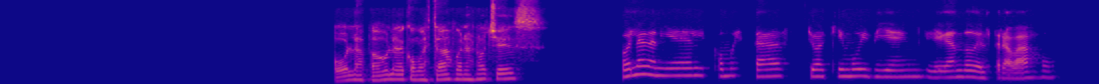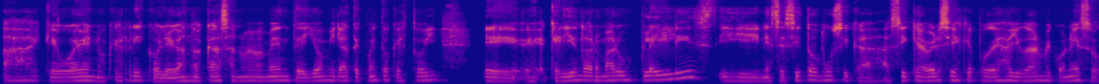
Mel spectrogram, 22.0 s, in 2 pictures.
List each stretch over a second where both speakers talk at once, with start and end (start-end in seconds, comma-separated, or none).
none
